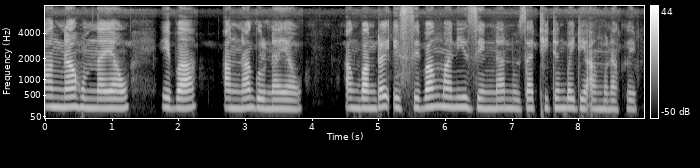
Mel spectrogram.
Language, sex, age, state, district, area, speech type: Bodo, female, 45-60, Assam, Chirang, rural, spontaneous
